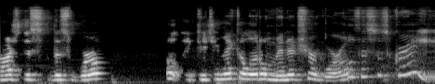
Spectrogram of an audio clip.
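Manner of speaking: earnest, supportive, high, encouraging cheer. Acting out reacting to her little miniature world: retelling an encouraging tone. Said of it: "I'm trying doing my best to encourage her".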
